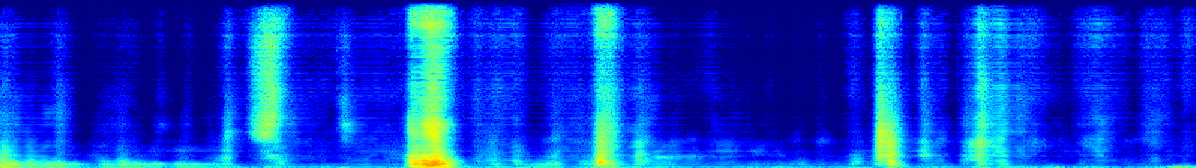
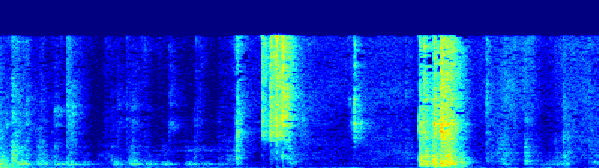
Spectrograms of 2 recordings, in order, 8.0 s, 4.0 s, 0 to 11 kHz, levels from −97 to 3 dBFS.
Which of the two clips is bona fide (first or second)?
second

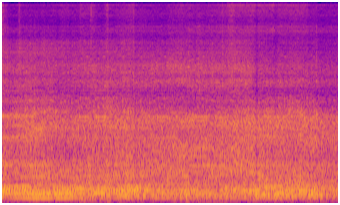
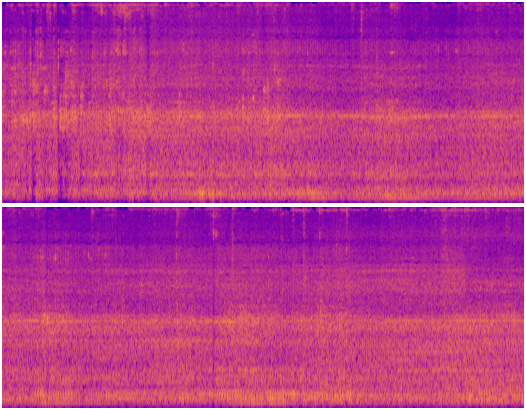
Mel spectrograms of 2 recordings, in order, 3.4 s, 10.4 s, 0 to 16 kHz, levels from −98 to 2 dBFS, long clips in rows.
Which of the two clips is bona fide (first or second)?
second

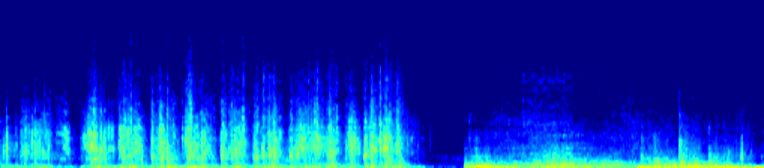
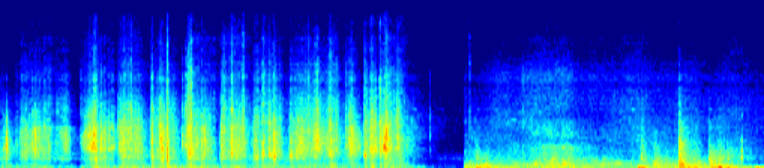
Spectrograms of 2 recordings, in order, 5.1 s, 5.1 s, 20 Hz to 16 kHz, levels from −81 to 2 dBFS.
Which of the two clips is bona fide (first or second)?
first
